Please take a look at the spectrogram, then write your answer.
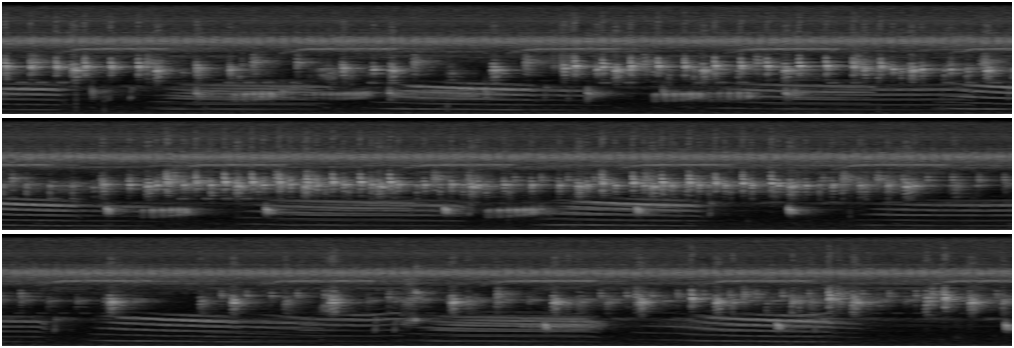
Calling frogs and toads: dwarf tree frog (Dendropsophus nanus), menwig frog (Physalaemus albonotatus), Pithecopus azureus, lesser tree frog (Dendropsophus minutus)

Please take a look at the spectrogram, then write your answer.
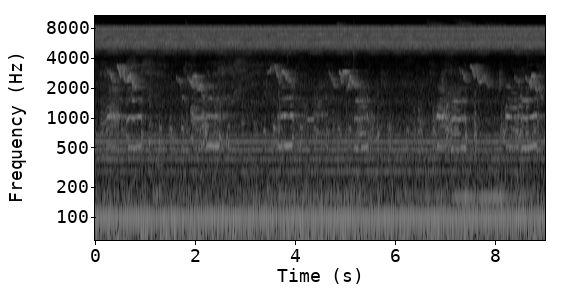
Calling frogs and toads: none

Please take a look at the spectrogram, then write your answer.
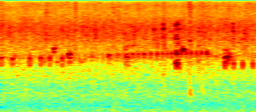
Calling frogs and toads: Bischoff's tree frog (Boana bischoffi)

